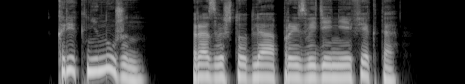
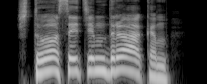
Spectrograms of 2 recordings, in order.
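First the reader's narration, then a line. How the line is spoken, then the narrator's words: Loud questioning crowd. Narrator (Russian): громко вопрошают вельможи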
